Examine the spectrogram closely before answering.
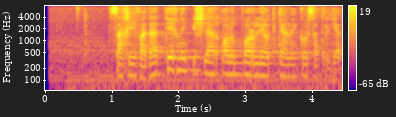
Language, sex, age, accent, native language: Uzbek, male, 18-24, Samarqand, Uzbek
